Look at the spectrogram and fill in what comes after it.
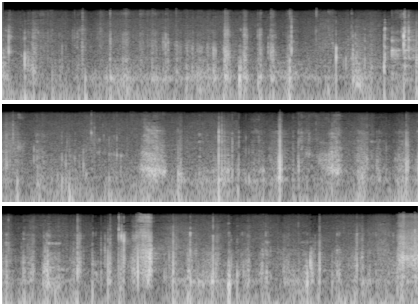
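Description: Close-miked crunching as frozen ice cream with a hard, brittle coating is bitten and chewed, making many sharp cracks and crackles. A steady low hum runs underneath.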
